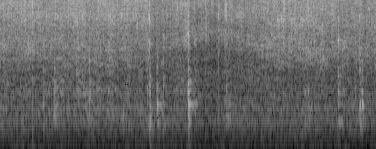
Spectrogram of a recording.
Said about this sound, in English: I'm just going to add the onion in now.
